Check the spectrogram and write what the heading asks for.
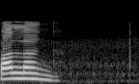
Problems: constant background noise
